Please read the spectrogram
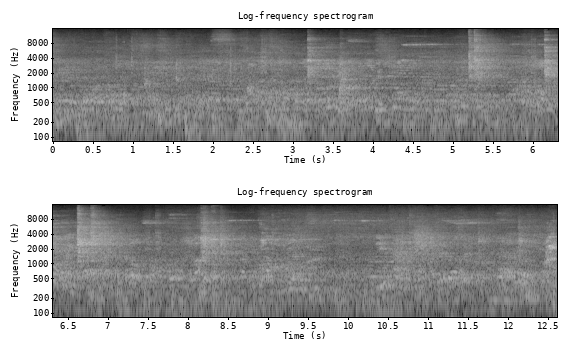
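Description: Metal weight plates on a plate-loaded press machine clinking several times as the arms move through repetitions, over a steady din of indistinct voices in a large gym room.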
